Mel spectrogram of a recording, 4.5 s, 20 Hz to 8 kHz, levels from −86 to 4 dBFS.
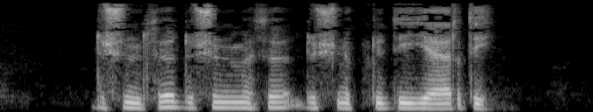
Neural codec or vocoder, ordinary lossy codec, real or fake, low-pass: none; MP3, 32 kbps; real; 7.2 kHz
